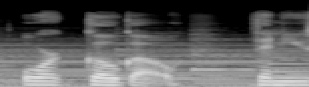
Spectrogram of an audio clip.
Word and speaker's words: gogo: is gozen, pronounced gozen, and p.m. is gogo, or gogo.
